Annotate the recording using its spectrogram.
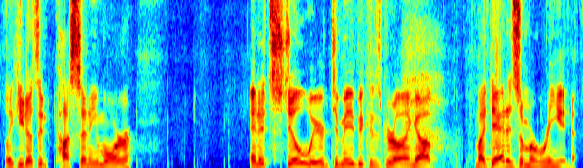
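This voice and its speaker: A man's voice: fairly high pitch, moderate pace. A young man streaming a game and chatting casually, blunt and profane, bantering with his co-host. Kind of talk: casual chat while gaming.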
